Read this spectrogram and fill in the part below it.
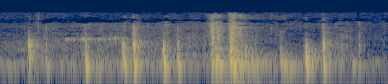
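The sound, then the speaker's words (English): The door of a settlement house building being opened and closed, a series of wooden clunks, knocks and a rattling latch over a few seconds, with no one speaking. “Here, we go in this door.”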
